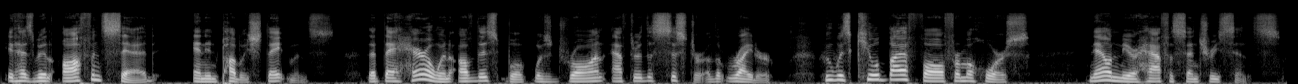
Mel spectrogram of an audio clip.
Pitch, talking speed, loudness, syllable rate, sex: 140 Hz, 175 wpm, -19 LUFS, 4.9 syllables/s, male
